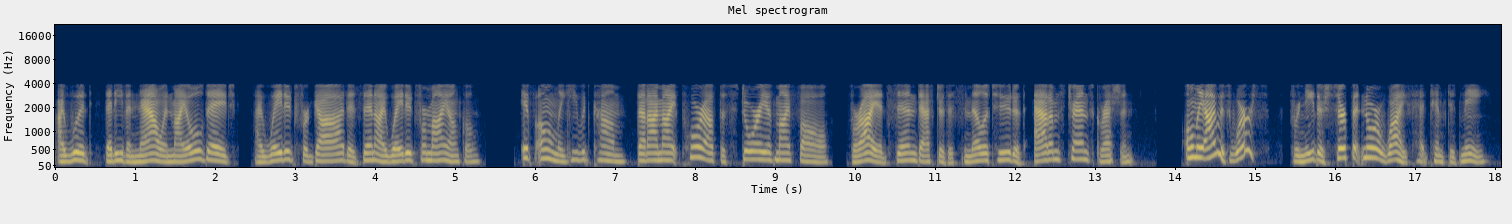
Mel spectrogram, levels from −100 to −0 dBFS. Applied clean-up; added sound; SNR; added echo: none; none; none; none.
